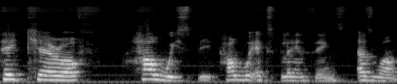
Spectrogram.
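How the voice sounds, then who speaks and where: With a Turkish accent, a woman speaks very slowly at medium pitch with ordinary pitch variation. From Turkey. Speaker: doctor. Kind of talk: conference talk.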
